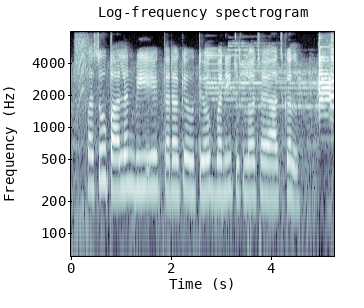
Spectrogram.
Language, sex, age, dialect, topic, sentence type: Maithili, female, 18-24, Angika, agriculture, statement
